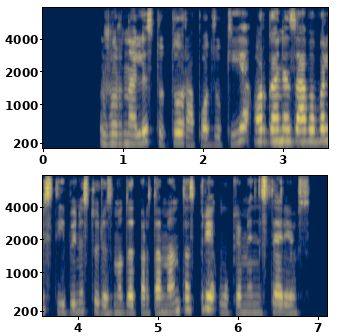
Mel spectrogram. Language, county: Lithuanian, Kaunas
